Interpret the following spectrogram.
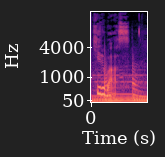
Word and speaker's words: Kiribati: plans this week we're in Kiribati or as the locals pronounce it Quito bus I won't even try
